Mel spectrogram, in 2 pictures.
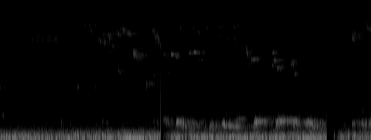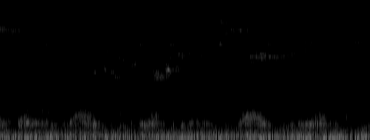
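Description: Small birds chirping and twittering faintly in short high notes, joined by lower repeated notes from about three seconds in, over a steady low rumble. The sound cuts out briefly twice.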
